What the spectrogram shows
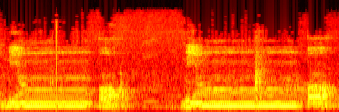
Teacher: rapat dan suaranya tebal karena yang dihadapi huruf tebal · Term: ikhfa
